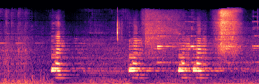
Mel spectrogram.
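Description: A locomotive horn sounds several loud blasts.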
